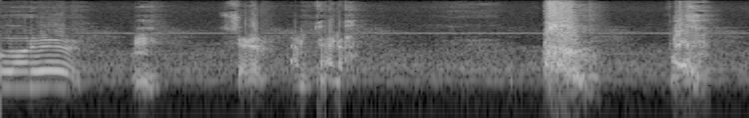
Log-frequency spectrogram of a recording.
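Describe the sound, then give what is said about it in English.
A person makes a brief voiced groan, then a series of rough, irregular throat-clearing coughs, about five harsh bursts spaced a second or so apart, fairly loud, as he tries but fails to cough something up from his throat. “He has a frog in his throat. He's trying to cough it up, but he cannot cough it up because he's stupid.”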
